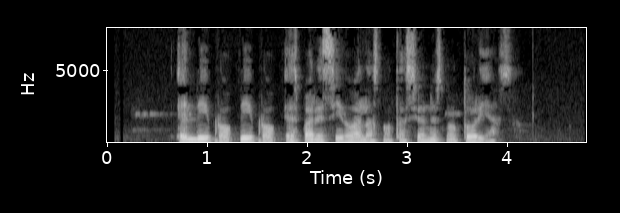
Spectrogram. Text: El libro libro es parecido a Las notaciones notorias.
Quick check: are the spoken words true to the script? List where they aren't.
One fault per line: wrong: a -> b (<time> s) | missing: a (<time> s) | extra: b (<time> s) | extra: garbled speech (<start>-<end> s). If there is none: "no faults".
no faults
